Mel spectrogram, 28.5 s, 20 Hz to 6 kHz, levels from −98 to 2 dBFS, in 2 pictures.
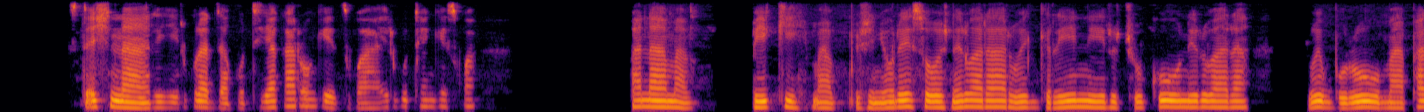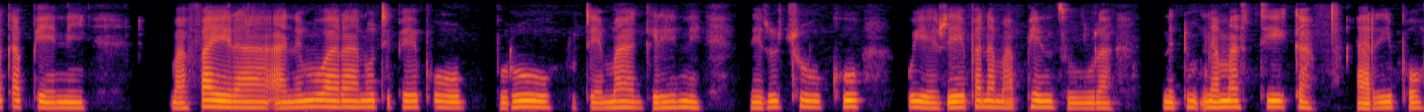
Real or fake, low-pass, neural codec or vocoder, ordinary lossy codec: real; 5.4 kHz; none; Opus, 64 kbps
